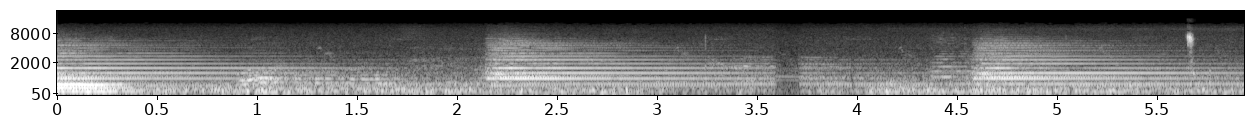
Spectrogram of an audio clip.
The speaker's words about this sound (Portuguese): Opa, o sino é lindo. Às 11h30 toco outra vez. O sino é, é este aqui, ao pé da minha casa, não é? Eu sei, sim, é lindo, adoro.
